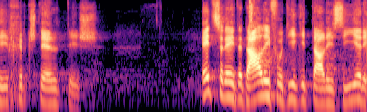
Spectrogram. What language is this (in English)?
Swiss German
